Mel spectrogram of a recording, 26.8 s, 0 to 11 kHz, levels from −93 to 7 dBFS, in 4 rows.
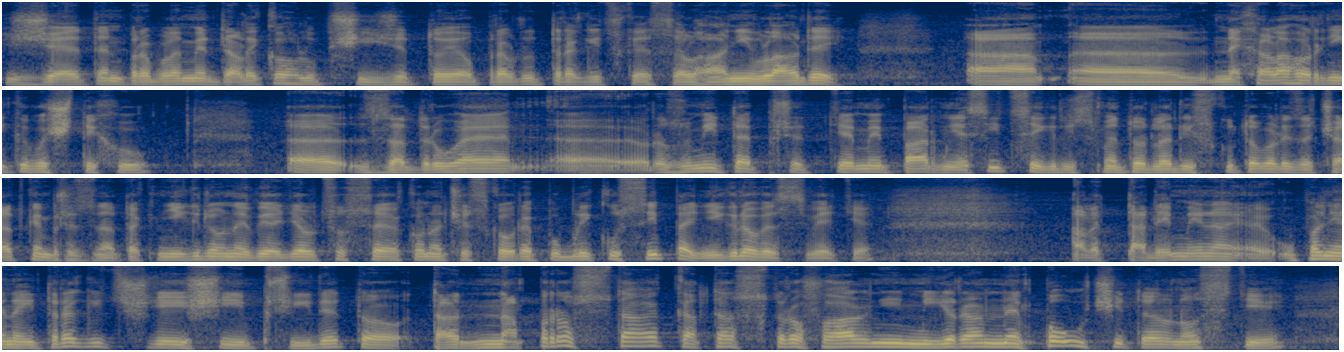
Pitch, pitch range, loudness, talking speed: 110 Hz, 100-120 Hz, -27 LUFS, 135 wpm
